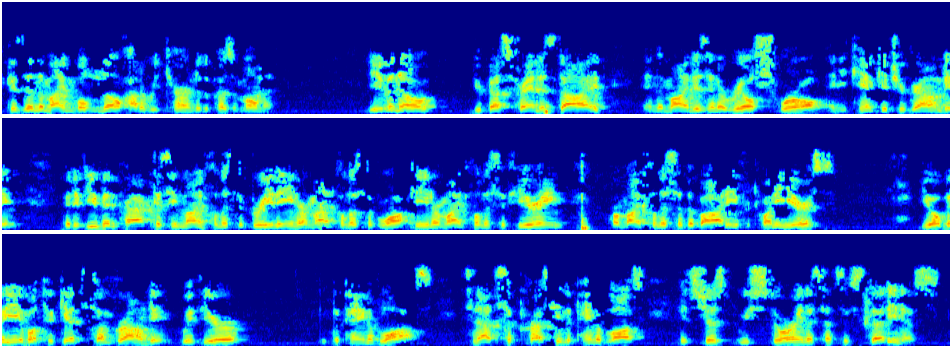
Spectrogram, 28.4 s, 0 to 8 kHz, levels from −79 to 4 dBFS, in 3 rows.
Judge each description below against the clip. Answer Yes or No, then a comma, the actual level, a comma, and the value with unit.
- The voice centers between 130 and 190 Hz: Yes, low, 135 Hz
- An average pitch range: No, narrow, 2.0 semitones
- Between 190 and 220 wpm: No, average, 180 wpm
